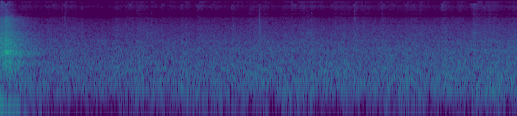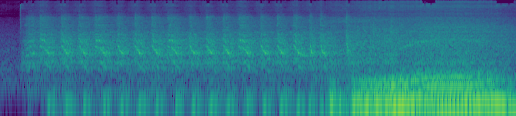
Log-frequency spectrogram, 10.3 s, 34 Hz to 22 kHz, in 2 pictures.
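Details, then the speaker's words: Fire-damaged 41,000-mile Yamaha FZ750, first start after refitting the fuel filter, airbox, carbs and tank. The frayed choke cable was not pulling fully and came off. The starter spins in quick even pulses, then the engine half-catches and roars unevenly, with fuel leaking from the right carbs. "The choke has literally just come off in my hand. I mean, I always knew that cable was a bit frayed, and obviously it wasn't pulling properly all the way, but with that off, very much going to struggle to start this."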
